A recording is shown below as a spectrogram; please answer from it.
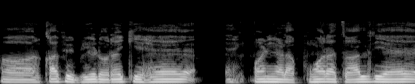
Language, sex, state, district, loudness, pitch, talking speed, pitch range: Rajasthani, male, Rajasthan, Nagaur, -14 LUFS, 120 Hz, 185 wpm, 115-120 Hz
